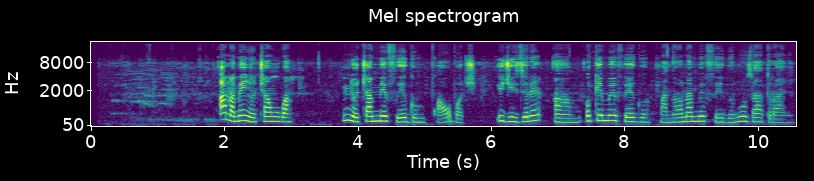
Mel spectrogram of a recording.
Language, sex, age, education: Igbo, female, 15-29, tertiary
